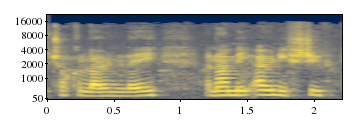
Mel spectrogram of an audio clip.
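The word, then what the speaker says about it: Chocolonely: and then look again I did not realize it said chocol lonely I always pronounce it Tony's chocol Loney so let me know in the comments if you knew it was chocolate lonely and I'm the only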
